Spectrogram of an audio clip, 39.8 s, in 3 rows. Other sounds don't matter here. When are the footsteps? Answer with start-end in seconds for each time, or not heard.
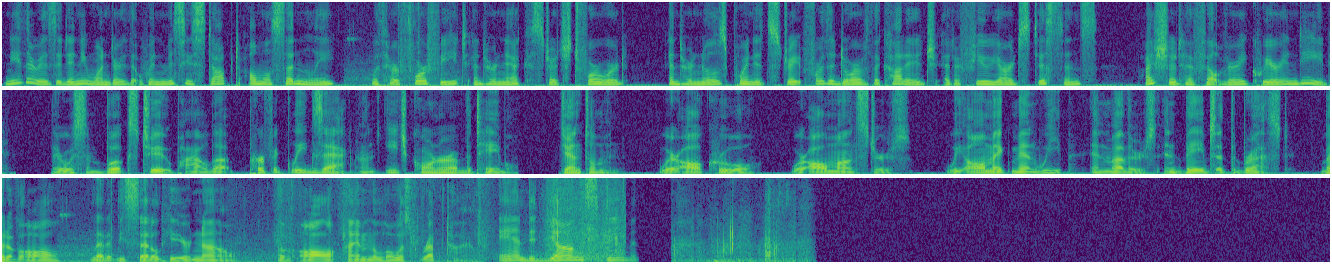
28.8-34.6.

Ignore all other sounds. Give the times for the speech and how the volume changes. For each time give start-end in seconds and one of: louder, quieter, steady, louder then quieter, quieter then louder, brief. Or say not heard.
0.0-32.9 steady.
